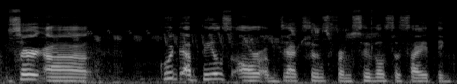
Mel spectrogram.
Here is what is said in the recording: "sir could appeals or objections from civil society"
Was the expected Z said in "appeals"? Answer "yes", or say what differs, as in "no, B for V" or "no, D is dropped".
no, S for Z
